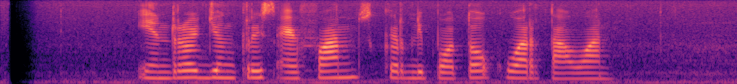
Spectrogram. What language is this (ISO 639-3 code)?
sun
